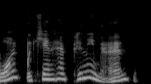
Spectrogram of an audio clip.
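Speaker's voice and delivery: high, squeaky little dog voice, pitched high. Voicing the dog Biscuit for the viewers: speaking as Biscuit the dog. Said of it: "He's like".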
